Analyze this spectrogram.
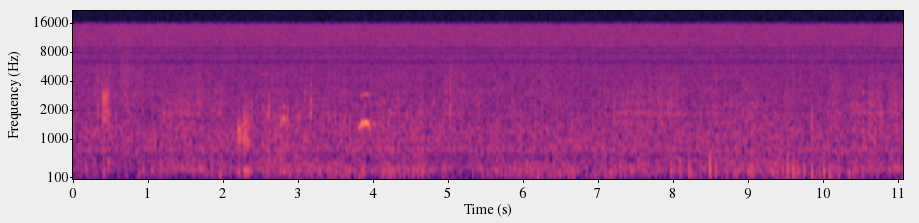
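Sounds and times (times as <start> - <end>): bird calls and chirps: 3.0 - 4.1.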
